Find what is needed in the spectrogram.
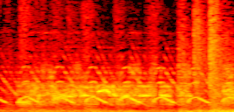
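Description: Siren sound effect in a fast yelp, its pitch rising and falling about three times a second, laid over music with steady low bass tones.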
